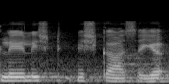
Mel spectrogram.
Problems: low volume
